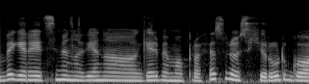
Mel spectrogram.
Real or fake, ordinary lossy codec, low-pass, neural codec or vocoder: real; Opus, 32 kbps; 9.9 kHz; none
